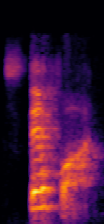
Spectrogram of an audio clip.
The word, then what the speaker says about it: Stephen: So your name is Stephen, but it looks like it's pronounced Stefan.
